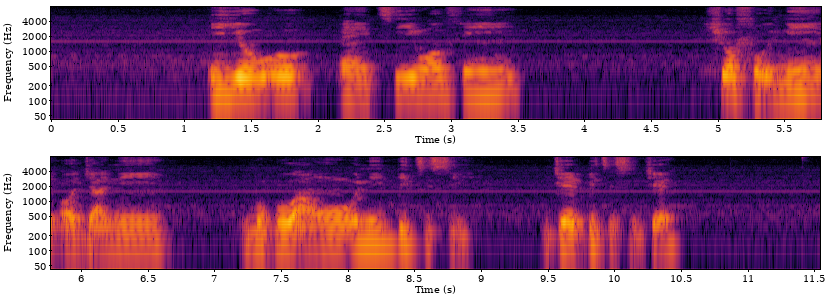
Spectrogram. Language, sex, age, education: Yoruba, male, 15-29, tertiary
